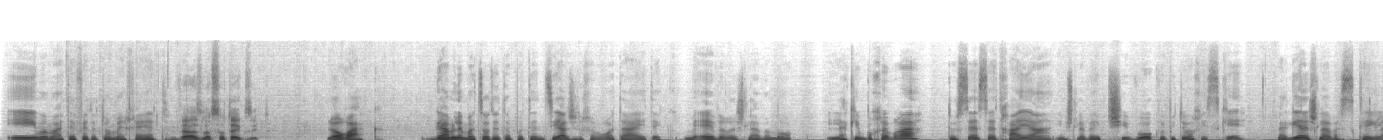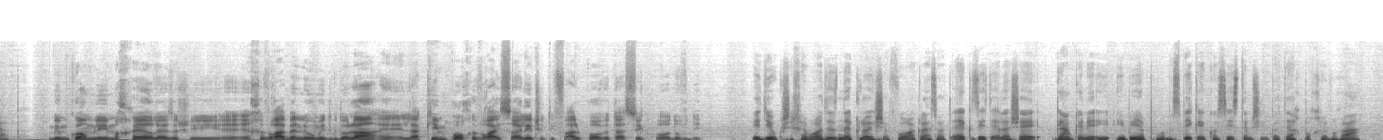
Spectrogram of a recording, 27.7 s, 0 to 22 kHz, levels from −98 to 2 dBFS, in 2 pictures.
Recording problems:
crowd noise; faint; throughout; 25 dB below the speech

